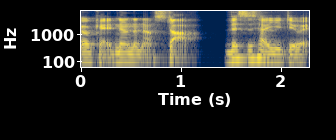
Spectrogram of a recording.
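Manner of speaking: ordinary delivery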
